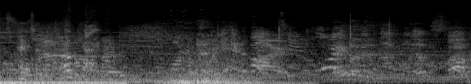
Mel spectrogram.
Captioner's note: background conversation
